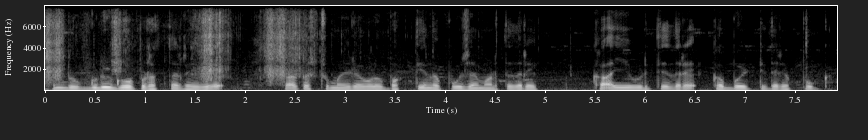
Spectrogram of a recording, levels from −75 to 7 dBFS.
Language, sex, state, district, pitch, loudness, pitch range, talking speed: Kannada, male, Karnataka, Gulbarga, 125 Hz, -18 LUFS, 120-130 Hz, 115 wpm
